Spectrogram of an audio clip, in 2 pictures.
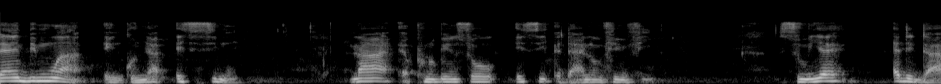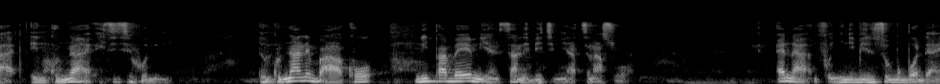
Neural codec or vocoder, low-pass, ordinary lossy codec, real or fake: codec, 16 kHz, 4 kbps, FunCodec, trained on LibriTTS, 50 frames a second; 7.2 kHz; AAC, 64 kbps; fake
